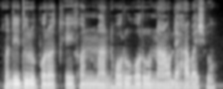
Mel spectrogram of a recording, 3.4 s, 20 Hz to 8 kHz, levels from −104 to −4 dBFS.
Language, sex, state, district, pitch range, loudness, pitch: Assamese, male, Assam, Kamrup Metropolitan, 95-105 Hz, -18 LUFS, 100 Hz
